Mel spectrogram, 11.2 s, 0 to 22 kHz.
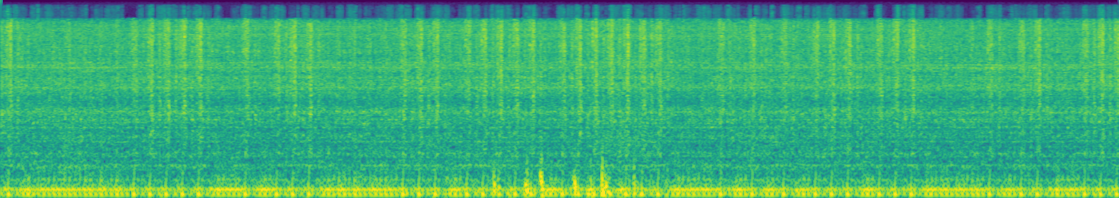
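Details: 2005 Land Rover Freelander V6 petrol idles low and steady, then stumbles with a few uneven knocks before settling: an odd intermittent misfire that persists despite new plugs, good coils and a new MAF sensor.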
